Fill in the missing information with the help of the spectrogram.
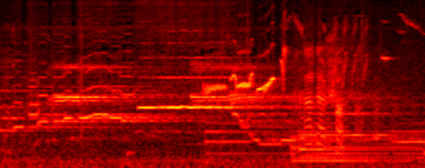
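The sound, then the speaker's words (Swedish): Bellbirds call from the treetops of tall trees in the morning, with clear, ringing whistled notes, several overlapping at different pitches, some held and some sliding, with quick chirps mixed in, steady throughout. “Det är morgon och från trädtopparna ringer klockfåglarna in den nya dagen.”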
